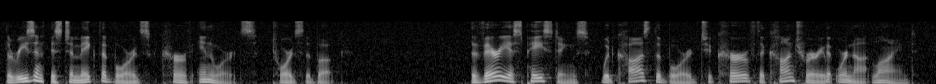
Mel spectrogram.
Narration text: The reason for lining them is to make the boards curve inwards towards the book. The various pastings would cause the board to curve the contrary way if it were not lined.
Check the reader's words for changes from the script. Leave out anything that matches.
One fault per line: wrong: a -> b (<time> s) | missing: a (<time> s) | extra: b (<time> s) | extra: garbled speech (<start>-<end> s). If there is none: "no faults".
missing: for lining them (0.4 s)
missing: way if (8.2 s)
